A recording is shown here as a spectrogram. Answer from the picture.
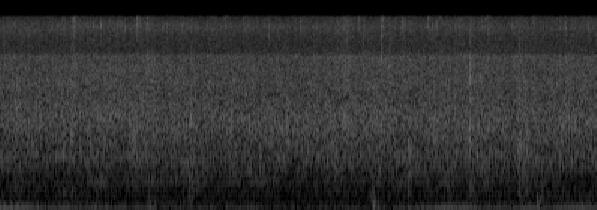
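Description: Light rain just starting, falling on leaves and grass: a faint steady hiss with scattered drop ticks.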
